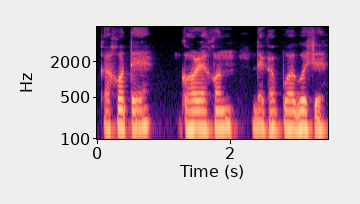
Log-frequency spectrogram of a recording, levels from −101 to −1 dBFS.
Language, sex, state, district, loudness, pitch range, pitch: Assamese, male, Assam, Sonitpur, -19 LUFS, 145-155 Hz, 150 Hz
